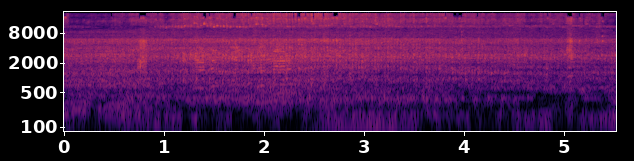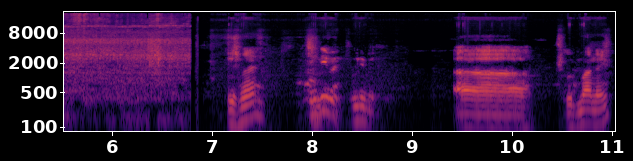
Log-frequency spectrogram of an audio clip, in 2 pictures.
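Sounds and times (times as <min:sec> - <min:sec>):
vehicle engines running: 0:00.0 - 0:06.9.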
